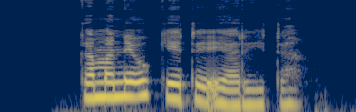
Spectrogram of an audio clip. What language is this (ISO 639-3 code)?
luo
